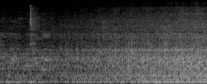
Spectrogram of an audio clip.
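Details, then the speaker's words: 2007 Honda Odyssey with no AC, check engine light on, about 11–12°C: the engine idles steadily while an even compressor hum builds as the clutch engages. The compressor runs normally after the failed AC clutch relay is replaced. "so I found uh another relay and I'm putting it in and the relay turns on and the compressor runs so it's just a failed relay"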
